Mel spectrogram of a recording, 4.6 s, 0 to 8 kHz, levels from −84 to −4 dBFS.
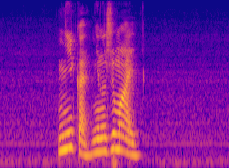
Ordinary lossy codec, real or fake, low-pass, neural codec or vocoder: none; real; none; none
